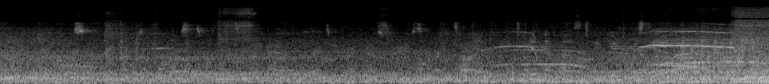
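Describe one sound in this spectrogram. A roller coaster train rumbles and clatters along a wooden track.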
